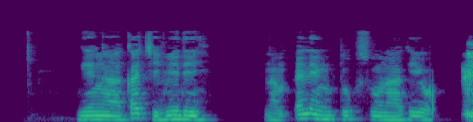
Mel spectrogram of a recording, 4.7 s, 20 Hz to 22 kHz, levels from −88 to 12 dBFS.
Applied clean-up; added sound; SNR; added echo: neural mask model Resemble Enhance denoiser.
